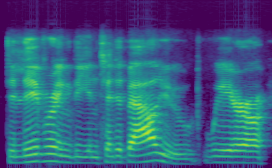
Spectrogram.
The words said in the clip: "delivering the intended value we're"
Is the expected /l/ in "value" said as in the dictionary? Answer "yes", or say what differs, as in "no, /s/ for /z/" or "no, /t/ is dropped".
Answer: yes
